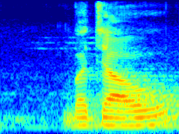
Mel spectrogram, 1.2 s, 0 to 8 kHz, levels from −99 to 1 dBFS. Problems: none marked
